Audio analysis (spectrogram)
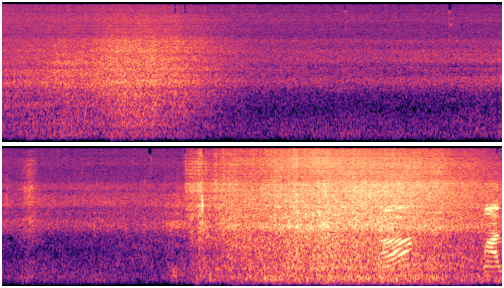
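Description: Sea waves roll and wash ashore at Nivati beach on the Konkan coast, a steady broad surf roar with wind buffeting the microphone, swelling louder and nearer in the last few seconds.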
